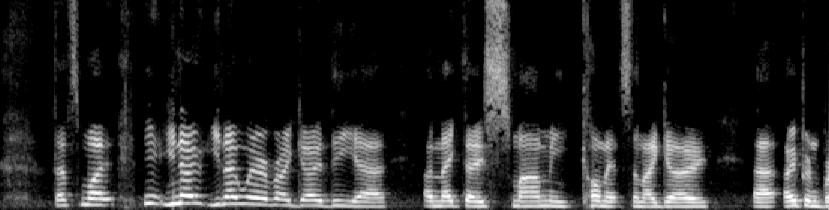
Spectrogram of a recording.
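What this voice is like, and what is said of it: Usual voice. Nothing is said of it.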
